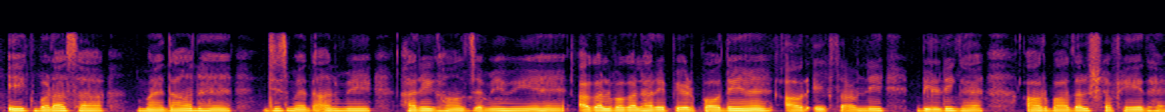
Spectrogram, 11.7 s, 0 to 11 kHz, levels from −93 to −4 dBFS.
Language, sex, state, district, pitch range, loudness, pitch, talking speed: Hindi, female, Andhra Pradesh, Chittoor, 165-175 Hz, -15 LUFS, 170 Hz, 145 wpm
